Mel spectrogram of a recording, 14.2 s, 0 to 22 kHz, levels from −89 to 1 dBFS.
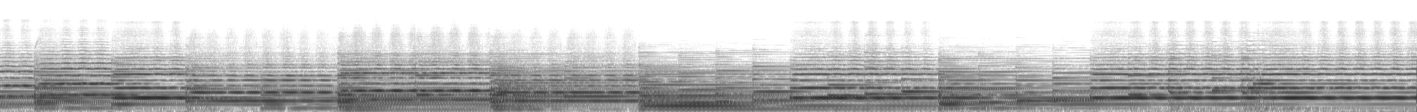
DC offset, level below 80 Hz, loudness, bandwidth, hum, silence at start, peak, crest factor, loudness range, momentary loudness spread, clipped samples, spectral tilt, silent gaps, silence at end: under 0.1%; -46 dBFS; -23 LUFS; 5.6 kHz; none; 0 s; -10 dBFS; 14 dB; 3 LU; 7 LU; under 0.1%; -8 dB/octave; none; 0 s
